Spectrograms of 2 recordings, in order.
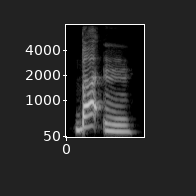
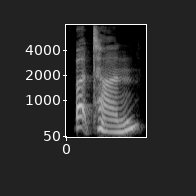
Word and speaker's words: button: syllable only has the N consonant in it button is the more natural pronunciation Buton with the true T and the schw vowel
